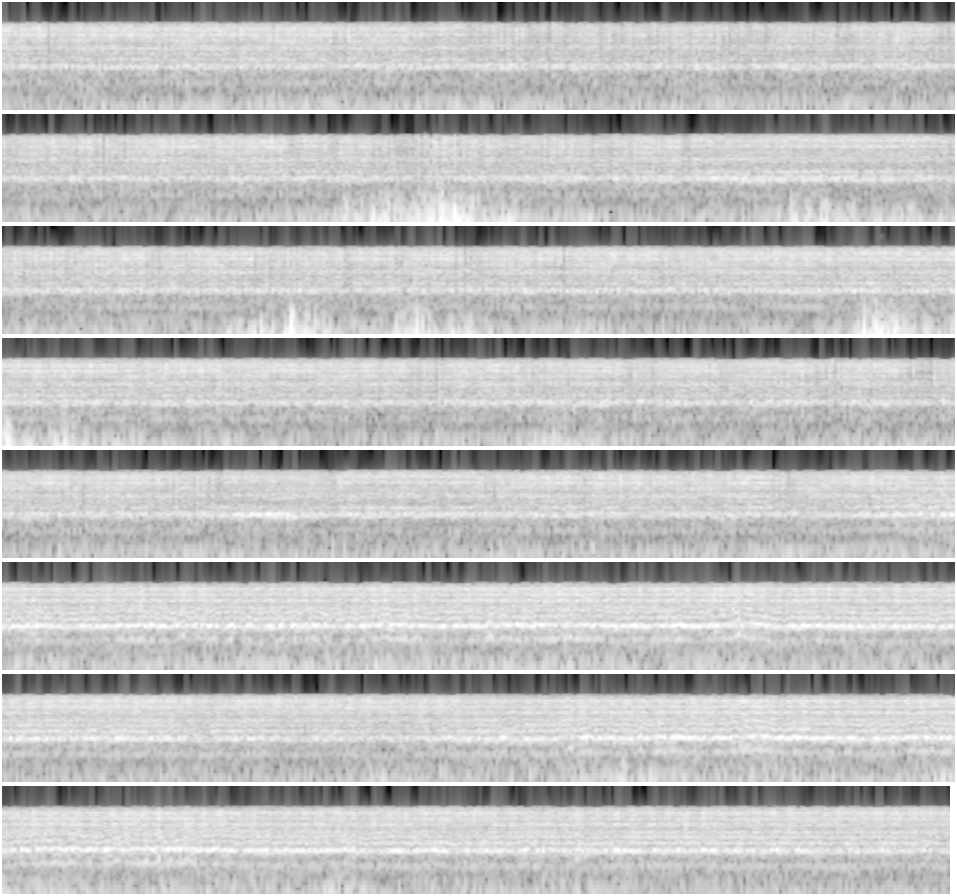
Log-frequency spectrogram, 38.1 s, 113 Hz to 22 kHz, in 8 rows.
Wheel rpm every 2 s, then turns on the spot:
110, 110, 110, 110, 120, 120, 120, 120, 110, 110, 120, 120, 110, 110, 120, 110, 120, 120, 110.
none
